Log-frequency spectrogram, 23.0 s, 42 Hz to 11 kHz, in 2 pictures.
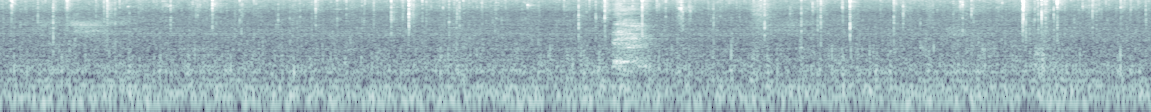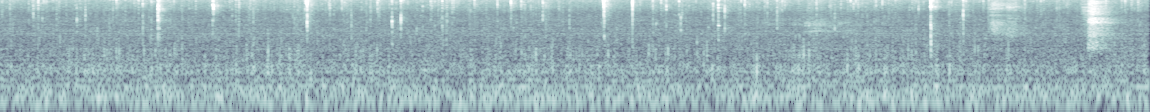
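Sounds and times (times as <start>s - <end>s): fire crackling and popping: 0.0s - 23.0s
low rumble of flames: 0.0s - 23.0s
brief hiss: 22.4s - 22.8s.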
